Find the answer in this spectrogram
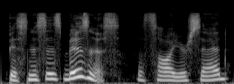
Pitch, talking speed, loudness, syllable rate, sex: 225 Hz, 155 wpm, -18 LUFS, 5.5 syllables/s, female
